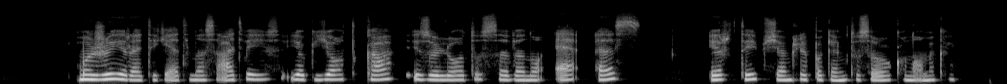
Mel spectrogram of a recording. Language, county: Lithuanian, Telšiai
